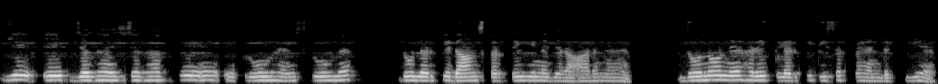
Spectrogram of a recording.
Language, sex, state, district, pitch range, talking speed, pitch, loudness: Hindi, female, Odisha, Sambalpur, 170-195 Hz, 200 wpm, 185 Hz, -18 LUFS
